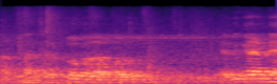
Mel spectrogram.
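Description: A man speaking to an audience in a room, his voice carrying a little echo.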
